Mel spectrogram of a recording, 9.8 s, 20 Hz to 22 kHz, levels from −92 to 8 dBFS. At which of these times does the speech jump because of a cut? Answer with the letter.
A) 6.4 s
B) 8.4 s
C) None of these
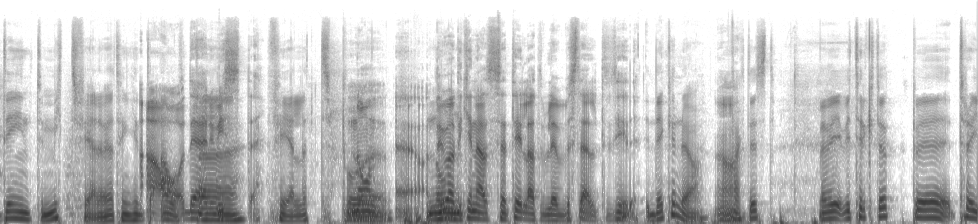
C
